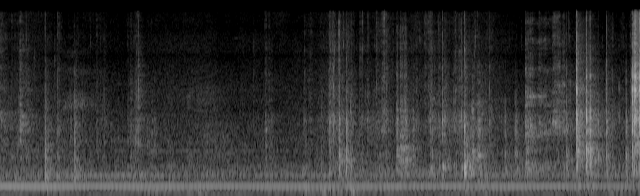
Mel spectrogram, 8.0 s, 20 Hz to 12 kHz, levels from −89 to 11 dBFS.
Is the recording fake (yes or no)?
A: no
